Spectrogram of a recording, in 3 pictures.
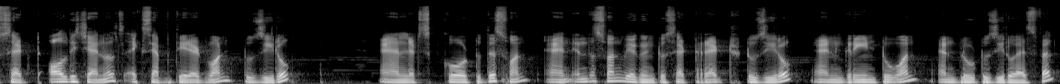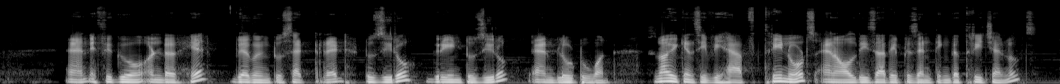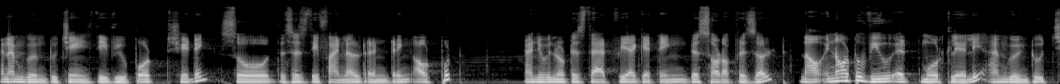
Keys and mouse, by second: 4.8 middle click, 11.2 middle click, 12.4 middle click, 24.0 middle click, 24.3-31.8 drag.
